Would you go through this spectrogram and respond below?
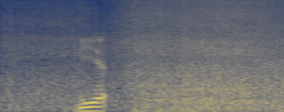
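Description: Pacific Ocean waves breaking in the Second Kuril Strait, a steady broad wash of surf close by, with a brief spoken word near the start.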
